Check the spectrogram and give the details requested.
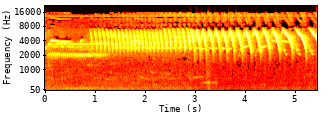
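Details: Canary singing long rolls to call rivals, used as a lure recording: a brief steady whistle, then a rapid, even trill of sharp notes from about one second on that gradually slows into distinct downward-slurred chips.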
